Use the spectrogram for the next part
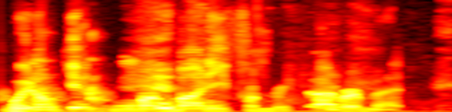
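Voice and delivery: high-pitched, toned-down, mild yell. Acting out a researcher screaming at his wife: imitating someone screaming. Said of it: "he's screaming at his wife".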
